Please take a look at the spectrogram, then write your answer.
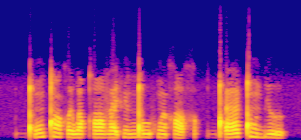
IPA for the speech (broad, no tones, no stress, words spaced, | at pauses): ǃʼũǃɑ̃χywø qʰɑvæfʲũ ŋ͡ǃuxʷẽχɑχ | ǃʼæǃũ bʲɯ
